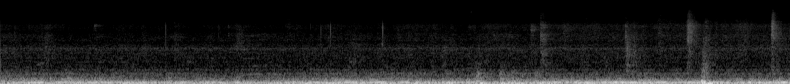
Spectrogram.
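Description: Low, steady rumble of an Allegro Pendolino high-speed electric train rolling into the station, heard from inside the carriage, with a few sharp clicks in the second half.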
